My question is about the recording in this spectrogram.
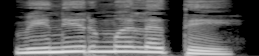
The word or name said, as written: ವಿನಿರ್ಮಲತೆ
